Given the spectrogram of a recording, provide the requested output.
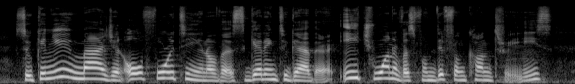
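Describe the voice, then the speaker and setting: A woman with a non-native accent, a dark, mellow tone and lively intonation, at a moderate pace. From Sudan. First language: not English. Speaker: company founder and CEO. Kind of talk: interview.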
